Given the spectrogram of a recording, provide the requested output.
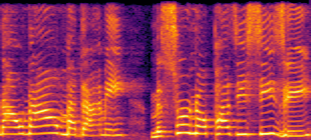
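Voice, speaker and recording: A woman uses a put-on character voice, extremely high in pitch, with a Portuguese accent, speaking at a fairly slow pace. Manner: sweet, feigned politeness.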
